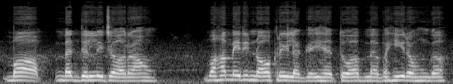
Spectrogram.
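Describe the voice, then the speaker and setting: Woman playing young village guy, lowered voice, earnest, eager, cartoon. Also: flat delivery, normal speed, a little mellow, close to an everyday voice. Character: young village man, son who moves to the city.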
